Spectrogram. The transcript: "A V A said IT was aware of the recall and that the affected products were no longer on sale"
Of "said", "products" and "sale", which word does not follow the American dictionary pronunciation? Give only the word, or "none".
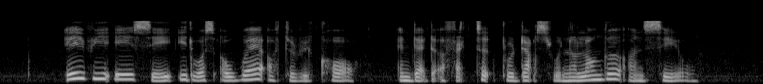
said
